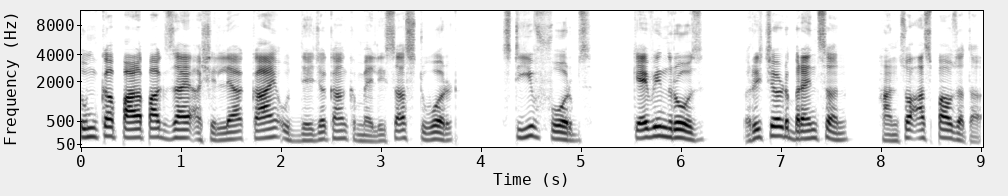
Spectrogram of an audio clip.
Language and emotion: Goan Konkani, neutral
